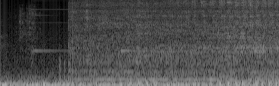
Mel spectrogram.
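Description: A motorcycle idling close by amid street traffic noise, with a steady low hum running most of the way through.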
